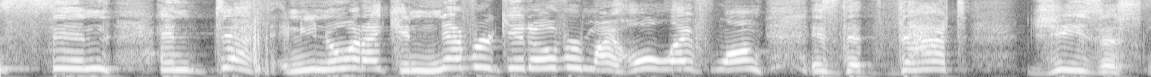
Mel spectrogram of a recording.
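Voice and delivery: very high, loud preaching at full force; fervent testimony. Acted. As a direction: proclaim it in awe, voice soaring. Acts John's fervent testimony in sermon.

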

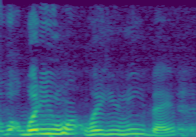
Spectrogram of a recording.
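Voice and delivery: catching himself, gentler with a laugh; softened correction. Retold or imitated. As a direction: switch to sweet dad mid-sentence. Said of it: "I said".

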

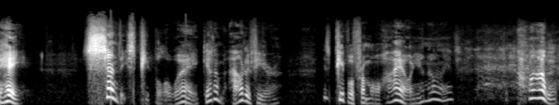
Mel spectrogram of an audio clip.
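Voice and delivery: low, hushed, conspiratorial plea; quiet grumbling disciple; hushed urging. Acted. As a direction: mutter it aside to Jesus like a secret complaint. Disciples urge Jesus, send crowd away.

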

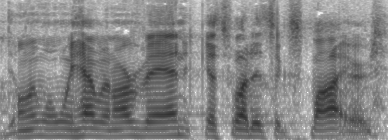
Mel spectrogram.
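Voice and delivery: ordinary talk

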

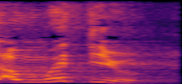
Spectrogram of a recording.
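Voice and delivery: high, excited sidekick pledge; Robin the sidekick. Acted. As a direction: declare loyalty like a keen superhero partner. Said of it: "Robin says".

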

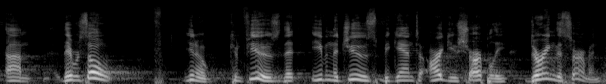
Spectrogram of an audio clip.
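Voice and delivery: ordinary talk, nothing marked

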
